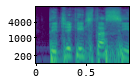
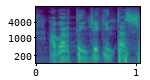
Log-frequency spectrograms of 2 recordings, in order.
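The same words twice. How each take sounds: First: Upbeat and loud, full of fire; fired-up day. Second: Said in the usual way. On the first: Shown as a demonstration. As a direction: show the strong day, lifted and energetic.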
